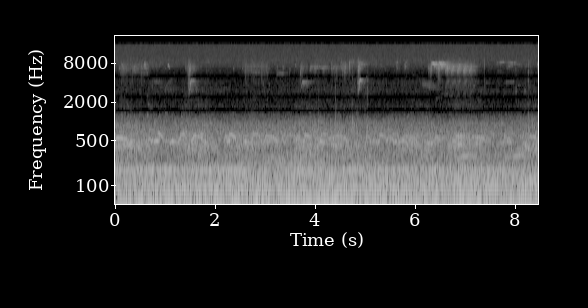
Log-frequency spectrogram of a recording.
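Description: Birds calling outdoors: a run of low, curved, repeated calls, with a few short high chirps, over a low steady rumble.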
